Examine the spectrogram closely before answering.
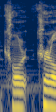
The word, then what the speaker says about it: Colonel: Now, when Zombie Power Man came out and Colonel America came out, Colonel America, I should say, I didn't pronounce the R, the invisible R.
